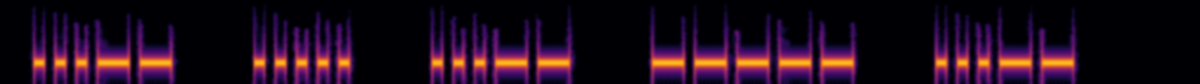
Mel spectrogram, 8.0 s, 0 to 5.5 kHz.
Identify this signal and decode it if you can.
Morse code, heard as a keyed tone, about 17 wpm, spaced as for 10 wpm, 680 Hz. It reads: 35303
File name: arrl / Review (1-0)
